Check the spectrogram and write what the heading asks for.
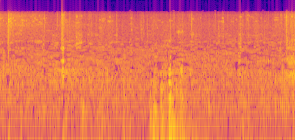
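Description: Outdoor camcorder sound with steady background hiss, a sharp click about a second in, and a brief vocal sound from a boy a little past halfway.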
